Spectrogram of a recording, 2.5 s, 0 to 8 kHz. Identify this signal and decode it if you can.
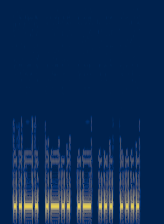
Morse code, heard as a keyed tone, about 30 wpm, 650 Hz. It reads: FLASH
